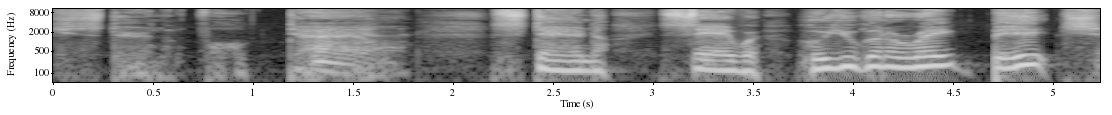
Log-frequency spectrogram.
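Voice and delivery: gruff, growling, low superhero voice.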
